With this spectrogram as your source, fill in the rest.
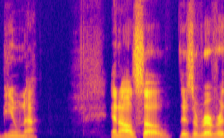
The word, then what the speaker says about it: Buena Vista: town called Buena Vista but we would say Buena Vista spelled the same but they call it Buna and also there's a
